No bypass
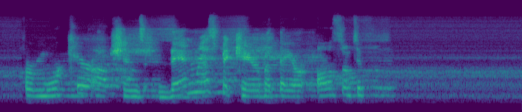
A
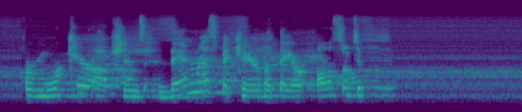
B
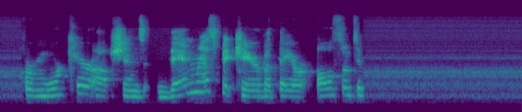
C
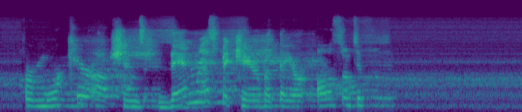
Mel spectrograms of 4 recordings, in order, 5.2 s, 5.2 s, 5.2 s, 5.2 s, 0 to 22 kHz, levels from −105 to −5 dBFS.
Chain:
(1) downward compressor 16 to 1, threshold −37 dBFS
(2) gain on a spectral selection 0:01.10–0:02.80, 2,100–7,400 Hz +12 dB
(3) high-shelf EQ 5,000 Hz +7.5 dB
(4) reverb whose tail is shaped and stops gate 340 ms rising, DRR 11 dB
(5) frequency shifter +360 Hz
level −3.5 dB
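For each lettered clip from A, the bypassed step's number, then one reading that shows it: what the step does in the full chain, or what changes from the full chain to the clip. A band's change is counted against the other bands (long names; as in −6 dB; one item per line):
2, 4 kHz band −8.5 dB
4, change in momentary loudness spread −2 LU
5, 500 Hz band +5.0 dB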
